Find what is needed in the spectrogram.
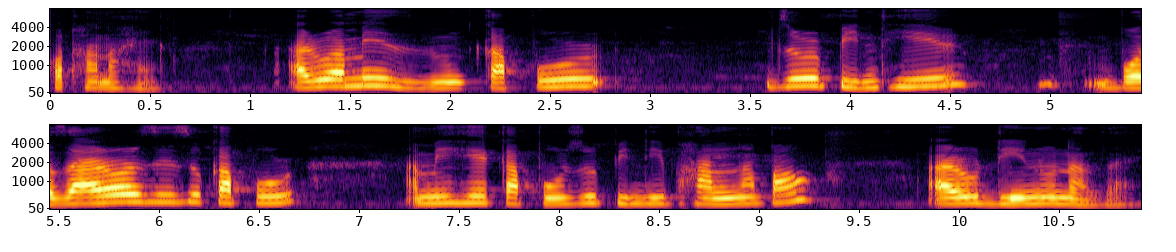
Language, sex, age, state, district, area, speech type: Assamese, female, 30-45, Assam, Jorhat, urban, spontaneous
